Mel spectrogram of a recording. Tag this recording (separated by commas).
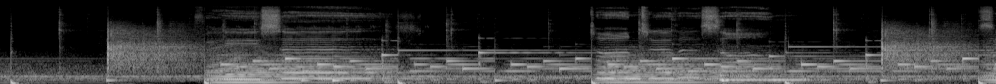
Music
